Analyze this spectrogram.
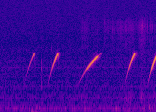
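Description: A series of five quick rising electronic chirps from an item tracker triggered with the find function of a phone app, each sweeping upward in pitch like a short whistle, repeating at irregular intervals with no talking.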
